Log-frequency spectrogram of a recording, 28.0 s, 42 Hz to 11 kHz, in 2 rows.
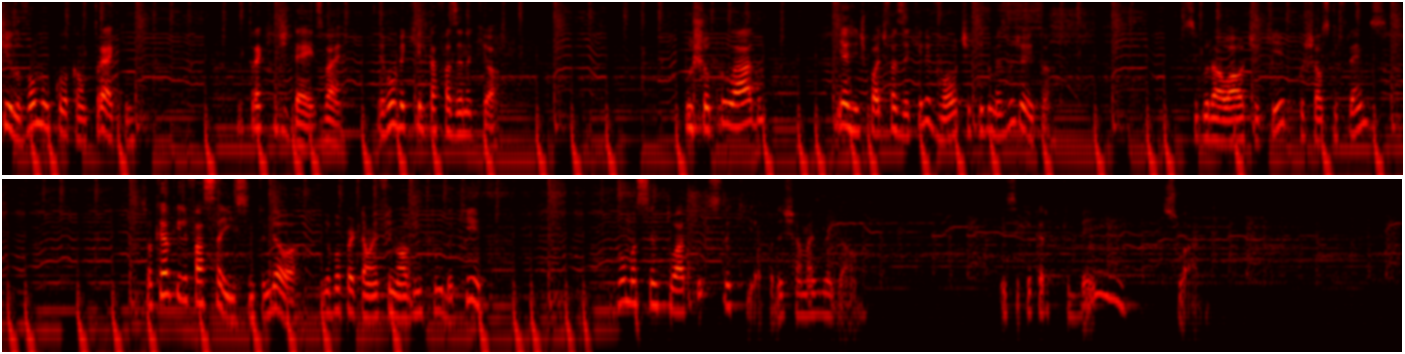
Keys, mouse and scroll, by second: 3.3 Return, 9.4 ctrl+c, 9.7 ctrl+v.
